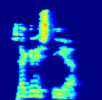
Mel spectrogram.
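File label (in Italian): "sagrestia", vocabolario dialettale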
